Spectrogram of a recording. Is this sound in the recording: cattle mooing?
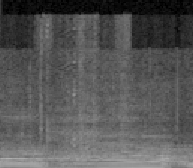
yes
